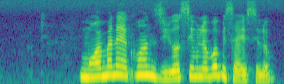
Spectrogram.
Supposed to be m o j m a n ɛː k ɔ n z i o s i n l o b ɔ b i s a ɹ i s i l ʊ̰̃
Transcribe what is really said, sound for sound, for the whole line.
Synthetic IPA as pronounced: m o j m a n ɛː kʰ ɔ n z i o s i m l o b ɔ b i s a ɹ i s i l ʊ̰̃

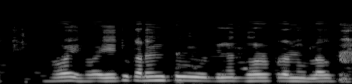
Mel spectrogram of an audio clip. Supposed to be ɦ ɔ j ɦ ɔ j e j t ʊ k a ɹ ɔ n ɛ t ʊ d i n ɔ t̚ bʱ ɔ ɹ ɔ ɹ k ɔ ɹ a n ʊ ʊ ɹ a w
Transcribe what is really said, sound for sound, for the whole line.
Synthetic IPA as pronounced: ɦ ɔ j ɦ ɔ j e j t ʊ k a ɹ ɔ n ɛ t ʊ d i n ɔ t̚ ɡʱ ɔ ɹ ɔ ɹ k ɔ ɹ a n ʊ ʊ l a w

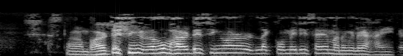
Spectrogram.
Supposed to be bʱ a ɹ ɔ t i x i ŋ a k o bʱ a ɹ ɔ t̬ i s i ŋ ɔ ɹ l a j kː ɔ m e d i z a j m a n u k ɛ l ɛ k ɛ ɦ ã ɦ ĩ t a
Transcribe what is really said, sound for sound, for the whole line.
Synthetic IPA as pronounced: bʱ a ɹ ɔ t i s i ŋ a k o bʱ a ɹ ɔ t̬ i s i ŋ ɔ ɹ l a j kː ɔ m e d i s a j m a n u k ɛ l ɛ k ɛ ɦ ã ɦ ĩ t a

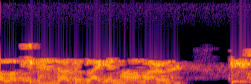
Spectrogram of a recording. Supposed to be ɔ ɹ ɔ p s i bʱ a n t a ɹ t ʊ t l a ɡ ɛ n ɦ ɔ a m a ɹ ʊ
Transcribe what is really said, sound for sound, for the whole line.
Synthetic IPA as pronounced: ɔ l ɔ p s i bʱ a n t a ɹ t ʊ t l a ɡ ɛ n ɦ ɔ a m a ɹ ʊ

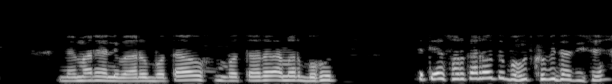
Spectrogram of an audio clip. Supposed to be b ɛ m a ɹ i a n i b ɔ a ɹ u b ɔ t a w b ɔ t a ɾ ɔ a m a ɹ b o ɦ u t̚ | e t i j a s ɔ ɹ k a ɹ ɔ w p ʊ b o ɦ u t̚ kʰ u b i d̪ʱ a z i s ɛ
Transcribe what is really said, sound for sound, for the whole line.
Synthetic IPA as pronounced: b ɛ m a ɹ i a n i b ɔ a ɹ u b ɔ t a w b ɔ t a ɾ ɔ a m a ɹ b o ɦ u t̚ | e t i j a s ɔ ɹ k a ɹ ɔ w t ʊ b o ɦ u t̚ kʰ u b i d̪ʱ a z i s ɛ

